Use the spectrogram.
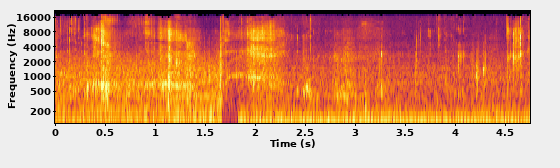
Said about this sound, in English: The smell of the food captures her attention. And before you know it, she's scarfing and wolfing the food down.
